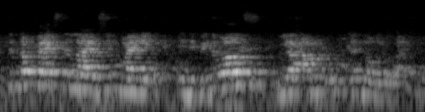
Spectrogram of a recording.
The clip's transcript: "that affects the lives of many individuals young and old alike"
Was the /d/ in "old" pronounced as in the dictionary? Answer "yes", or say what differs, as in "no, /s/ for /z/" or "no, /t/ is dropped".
no, /d/ is dropped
